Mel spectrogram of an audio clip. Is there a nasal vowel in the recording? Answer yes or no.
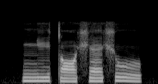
yes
